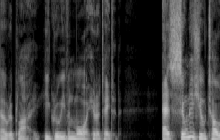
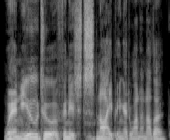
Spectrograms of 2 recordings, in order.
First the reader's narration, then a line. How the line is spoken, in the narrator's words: growled Barda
